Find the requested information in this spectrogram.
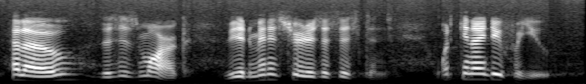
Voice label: hello, phone; xash3d fwgs; induction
